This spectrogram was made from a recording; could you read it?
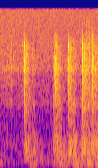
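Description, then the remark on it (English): Several sharp mechanical typewriter key strikes in an uneven rhythm, fairly loud, with no one speaking. “Listen, will you knock it off with the typing and look at me for Pete's sake?”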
